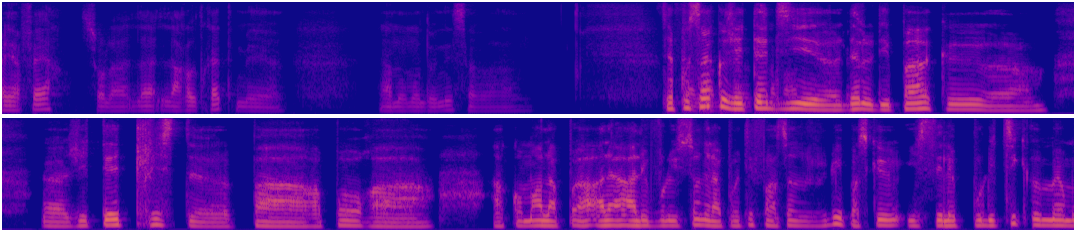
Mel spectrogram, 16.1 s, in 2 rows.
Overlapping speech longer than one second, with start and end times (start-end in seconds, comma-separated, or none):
5.0-6.6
